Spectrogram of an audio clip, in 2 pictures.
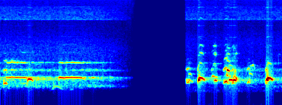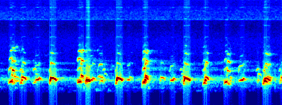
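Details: Whooper swan: a drawn-out, steady nasal tone at first, then after a pause a run of loud honking calls, many overlapping, coming roughly every half second.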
